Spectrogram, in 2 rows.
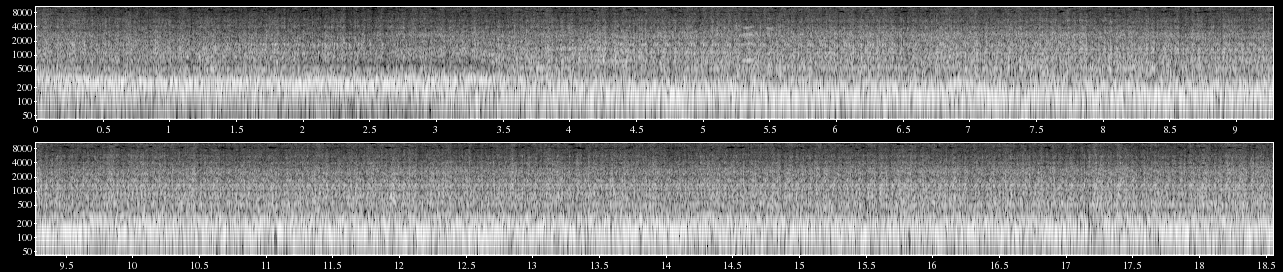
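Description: Scania R580 truck's V8 diesel engine running steadily, loud and close.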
